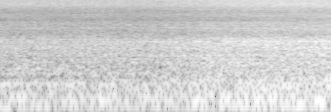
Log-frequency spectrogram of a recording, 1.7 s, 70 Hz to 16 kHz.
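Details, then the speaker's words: 2001 Ford F-250 after idler pulley replacement, idling: steady even idle, only injector ticking, no screech or squeal; repair confirmed, normal idle. "so the engine has idled now for about five minutes and we have not heard that noise come back the only thing we hear the injector is firing so this is a good repair"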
